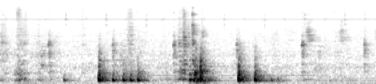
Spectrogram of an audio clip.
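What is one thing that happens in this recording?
A hand knocks and bumps against a wooden clock case.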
